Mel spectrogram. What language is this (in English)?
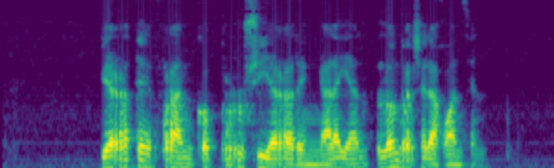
Basque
